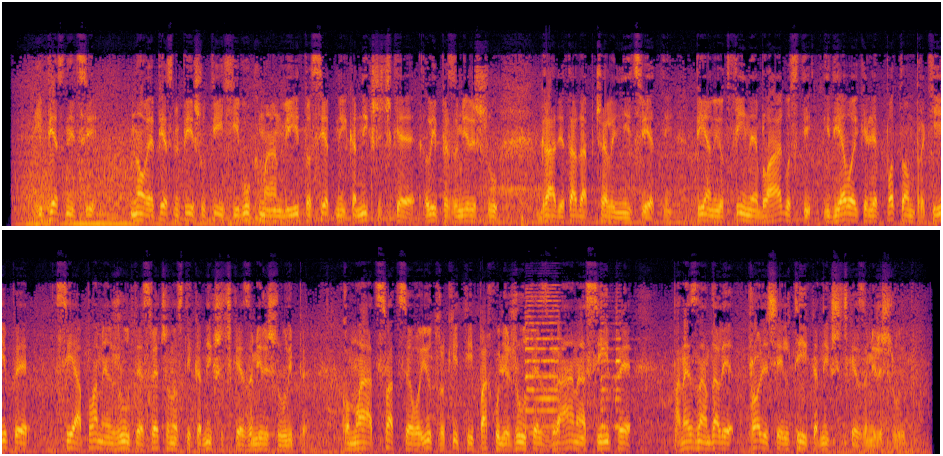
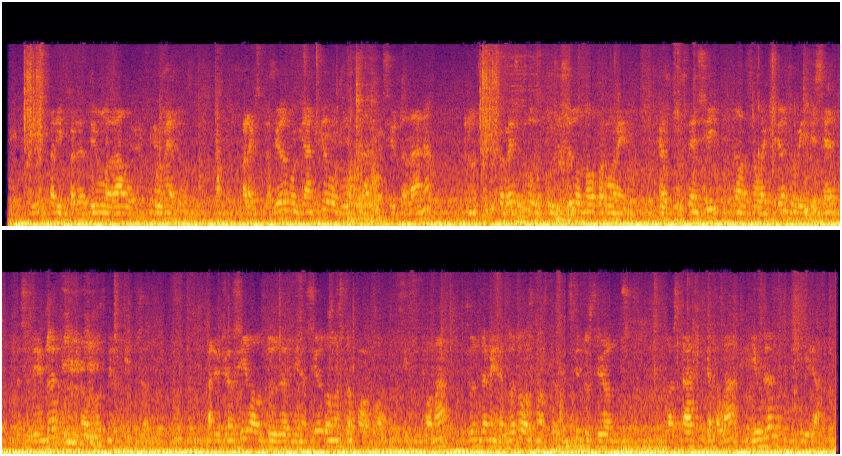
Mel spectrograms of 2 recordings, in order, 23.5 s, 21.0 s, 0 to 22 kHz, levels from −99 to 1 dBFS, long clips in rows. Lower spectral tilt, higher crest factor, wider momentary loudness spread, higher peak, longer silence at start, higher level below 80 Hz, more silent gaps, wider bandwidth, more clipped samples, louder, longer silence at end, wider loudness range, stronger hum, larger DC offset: second, -3.5 dB/octave vs -6.5 dB/octave; first, 18 dB vs 8 dB; first, 6 LU vs 2 LU; about the same, 0 dBFS vs 0 dBFS; about the same, 0.1 s vs 0.1 s; second, -36 dBFS vs -8 dBFS; neither; first, 12.5 kHz vs 9.8 kHz; second, under 0.1% vs 0.5%; second, -17 LUFS vs -12 LUFS; about the same, 0.1 s vs 0.05 s; about the same, 2 LU vs 1 LU; neither; neither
